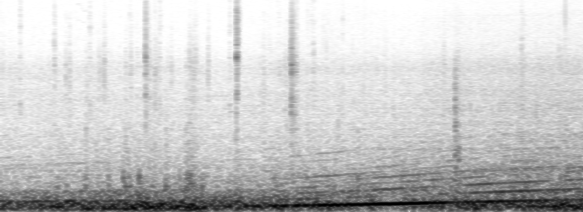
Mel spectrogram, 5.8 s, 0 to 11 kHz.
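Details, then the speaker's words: Honda Prelude after valve adjustment for cylinder 2 misfire, test drive hitting VTEC: engine pulls cleanly, pitch climbing smoothly with no stumble or miss, no check engine light after a couple of miles; normal acceleration. "i think the prelude is good right now we've driven it a couple of miles we hit vtec no check engine light came on"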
